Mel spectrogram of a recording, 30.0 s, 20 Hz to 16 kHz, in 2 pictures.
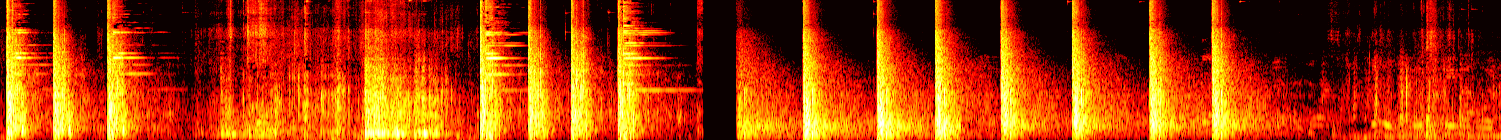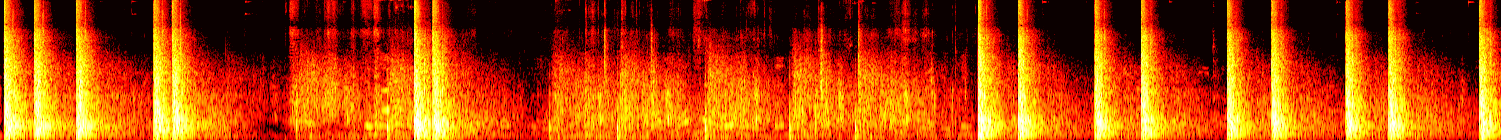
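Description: Gunfire from an AR-15-style rifle in a run of shots, mostly in pairs and short strings about a second apart, with a few brief pauses. A short metallic ring follows some of the shots near the start.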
